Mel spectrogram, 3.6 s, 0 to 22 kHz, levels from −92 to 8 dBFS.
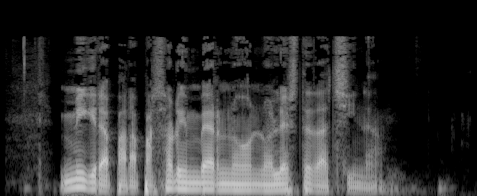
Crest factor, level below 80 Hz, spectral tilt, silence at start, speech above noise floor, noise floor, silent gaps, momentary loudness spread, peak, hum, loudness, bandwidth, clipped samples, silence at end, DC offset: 18 dB; -32 dBFS; -7 dB/octave; 0.45 s; 35 dB; -54 dBFS; none; 13 LU; -2 dBFS; none; -19 LUFS; 11.5 kHz; under 0.1%; 0.7 s; under 0.1%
